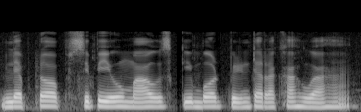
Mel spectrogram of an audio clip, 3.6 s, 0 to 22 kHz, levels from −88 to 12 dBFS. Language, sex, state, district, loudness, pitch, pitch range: Hindi, male, Jharkhand, Palamu, -14 LUFS, 135 Hz, 130-140 Hz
